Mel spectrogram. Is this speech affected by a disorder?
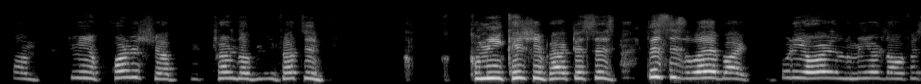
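Yes: cerebral palsy.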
